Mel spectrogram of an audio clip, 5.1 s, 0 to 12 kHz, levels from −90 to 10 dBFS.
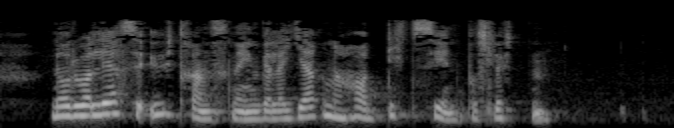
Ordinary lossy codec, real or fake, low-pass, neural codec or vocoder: MP3, 32 kbps; real; 7.2 kHz; none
